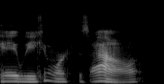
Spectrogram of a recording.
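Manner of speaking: very soft, hushed, calm, easygoing reassurance. Explaining how tone affects people's response, demonstrating a calm, non-aggressive tone. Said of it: "But if your tone is like".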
